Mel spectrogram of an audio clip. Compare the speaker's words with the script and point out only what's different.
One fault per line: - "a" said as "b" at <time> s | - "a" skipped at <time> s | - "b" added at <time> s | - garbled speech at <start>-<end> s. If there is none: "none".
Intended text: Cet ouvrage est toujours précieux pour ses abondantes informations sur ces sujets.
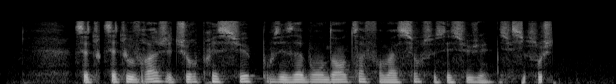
- "cet" added at 1.0 s
- garbled speech at 5.0-5.5 s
